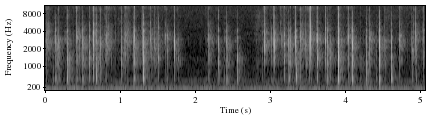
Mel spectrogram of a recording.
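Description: A mint-green Cyberboard R3 mechanical keyboard with plastic keycaps and an aluminum case is typed on continuously with fingertips, giving about 33 sharp, bright, clacky key taps with almost no ring. The fast bursts thin out into a few scattered taps in the middle before the rapid typing resumes.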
